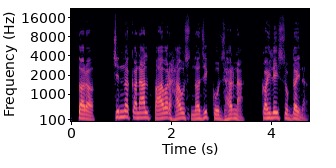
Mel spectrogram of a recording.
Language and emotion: Nepali, neutral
